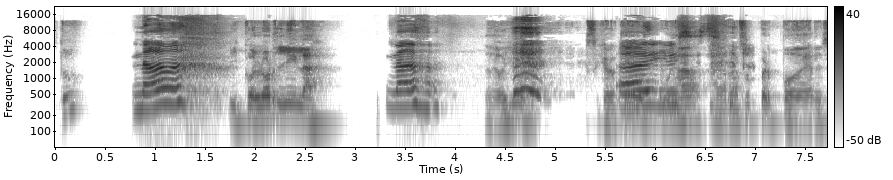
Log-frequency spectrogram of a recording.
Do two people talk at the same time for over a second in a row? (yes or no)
yes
